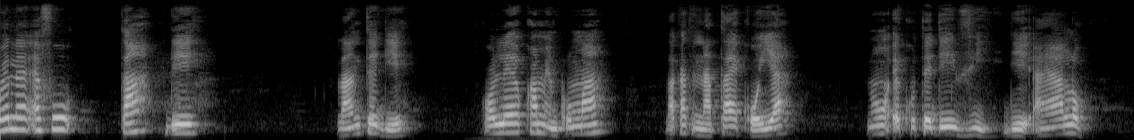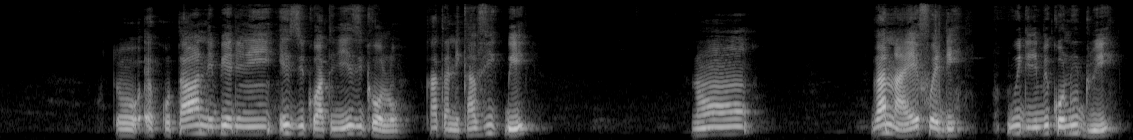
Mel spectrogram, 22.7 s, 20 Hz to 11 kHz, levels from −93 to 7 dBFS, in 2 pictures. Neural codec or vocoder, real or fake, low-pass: none; real; 9.9 kHz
